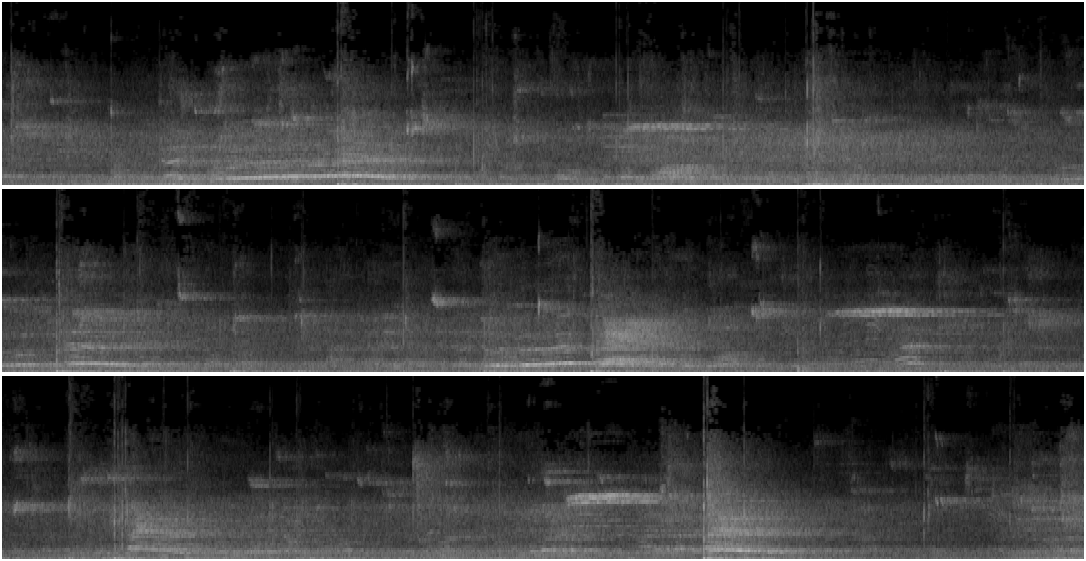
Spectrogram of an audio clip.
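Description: A volleyball rally in a large, echoing gym: players' shouted calls rising and falling every few seconds, with sharp knocks of the ball being hit and bouncing on the hardwood court.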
